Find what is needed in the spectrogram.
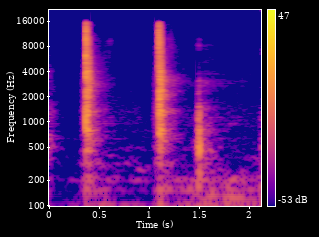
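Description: Three sharp metallic clicks from a Takisawa lathe's quick-change gearbox tumbler lever as it is slid along its positions to gear number 5.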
